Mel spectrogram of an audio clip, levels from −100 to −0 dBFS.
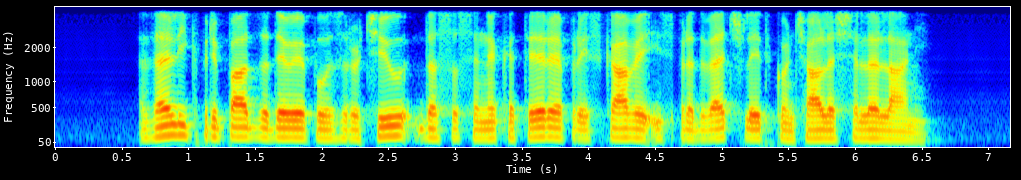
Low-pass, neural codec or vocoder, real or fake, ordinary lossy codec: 3.6 kHz; codec, 24 kHz, 0.9 kbps, DualCodec; fake; none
